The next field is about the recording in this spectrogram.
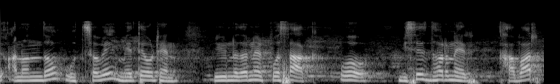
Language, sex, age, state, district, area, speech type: Bengali, male, 45-60, West Bengal, Jhargram, rural, spontaneous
